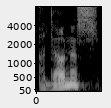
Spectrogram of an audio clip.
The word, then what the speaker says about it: Adonis: Adonis? Yeah, that's how you pronounce it.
